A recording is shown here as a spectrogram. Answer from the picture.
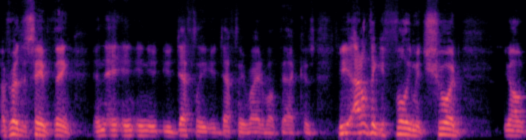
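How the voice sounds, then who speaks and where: Speaking at a very fast pace, a man keeps a medium pitch while his voice swings very widely in pitch. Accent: Boston. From Massachusetts, Brockton. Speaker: sports fan and social media personality. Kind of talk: casual chat. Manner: halting, many repetitions.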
